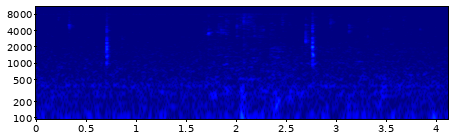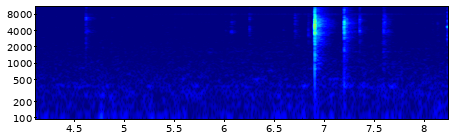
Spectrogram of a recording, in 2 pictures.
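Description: Hands handling a small plastic switch part and its wires from a disassembled cordless drill: faint ticks, then two sharp clicks about seven seconds in, the first the loudest.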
